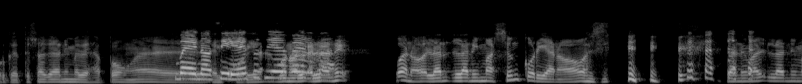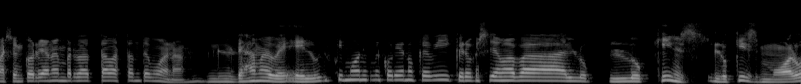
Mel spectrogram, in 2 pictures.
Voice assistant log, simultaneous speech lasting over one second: present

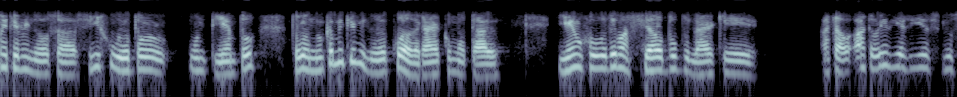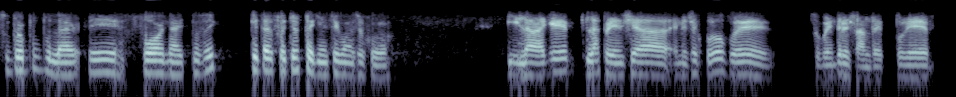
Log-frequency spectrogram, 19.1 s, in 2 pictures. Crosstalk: none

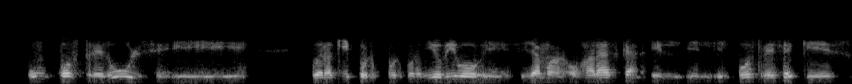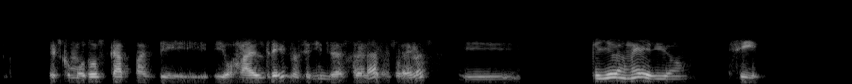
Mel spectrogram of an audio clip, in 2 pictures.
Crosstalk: present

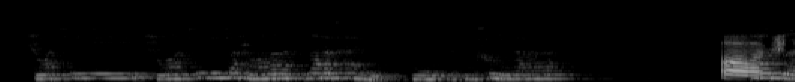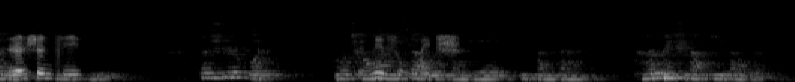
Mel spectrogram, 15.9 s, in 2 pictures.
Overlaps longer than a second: present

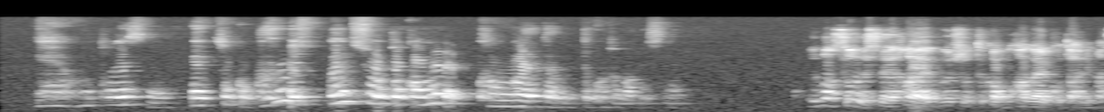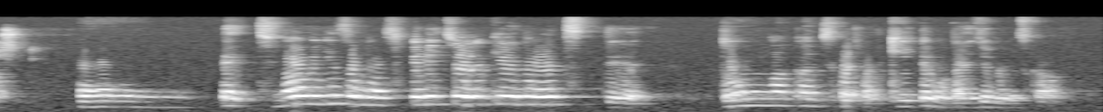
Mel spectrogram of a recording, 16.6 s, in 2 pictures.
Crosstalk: none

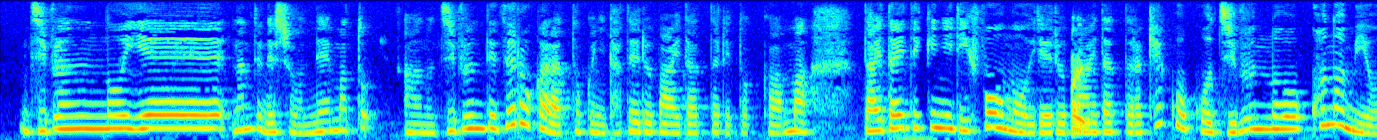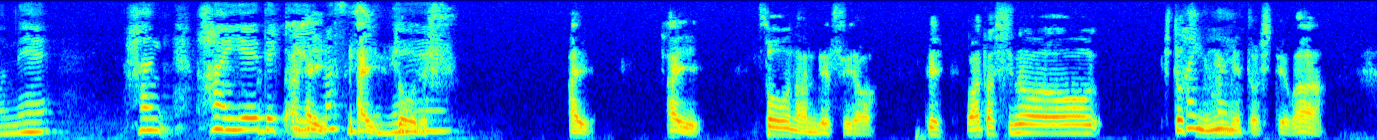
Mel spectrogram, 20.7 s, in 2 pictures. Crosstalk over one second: present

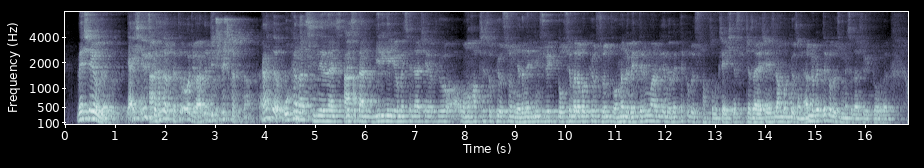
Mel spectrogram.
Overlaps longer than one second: none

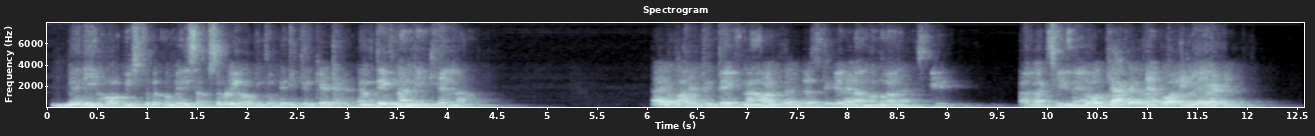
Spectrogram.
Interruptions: present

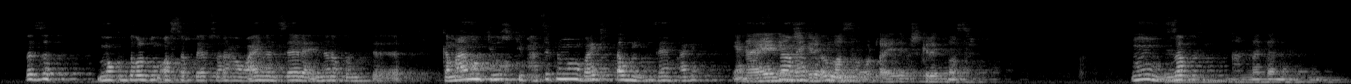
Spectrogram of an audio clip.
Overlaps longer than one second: present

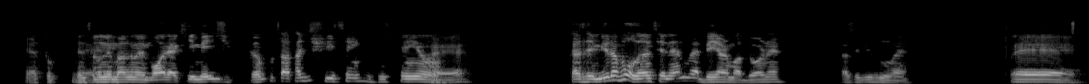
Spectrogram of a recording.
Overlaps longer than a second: none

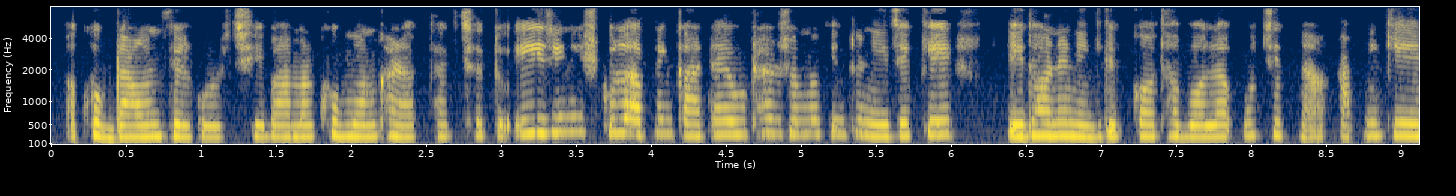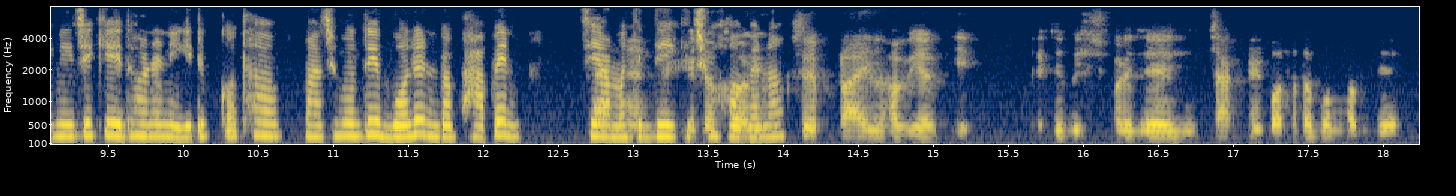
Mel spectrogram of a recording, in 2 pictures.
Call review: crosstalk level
present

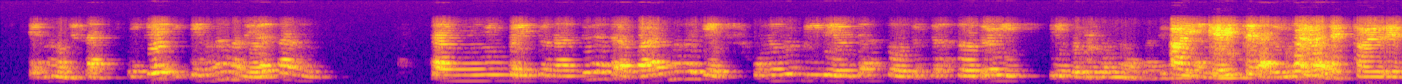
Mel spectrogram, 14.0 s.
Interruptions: present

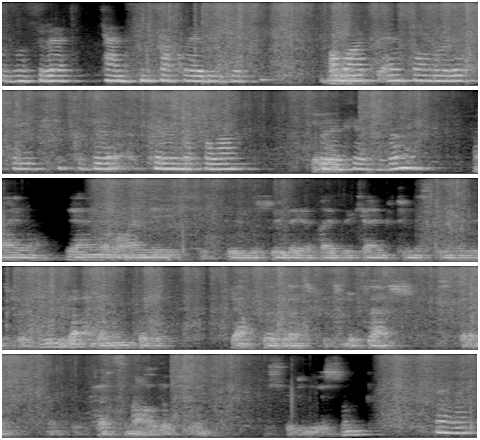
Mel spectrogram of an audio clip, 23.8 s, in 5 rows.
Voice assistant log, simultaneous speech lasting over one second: none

